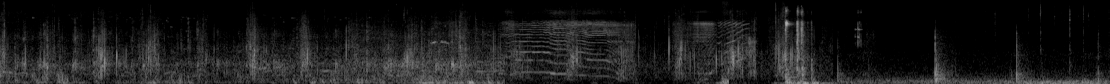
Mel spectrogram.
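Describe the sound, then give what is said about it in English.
Hooves of a horse drawing a carriage clip-clop as it pulls away at night, the steady, irregular knocking faint and scattered across the whole stretch with a soft rustling background. “Now get in that carriage. Y'all go. Hurry up now”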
